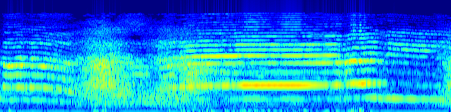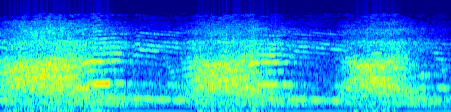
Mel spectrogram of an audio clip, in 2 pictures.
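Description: A crowd shouts the Allahu Akbar chant in unison in response to a takbir call. The shouts come as several loud, drawn-out, chanted bursts separated by short pauses.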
